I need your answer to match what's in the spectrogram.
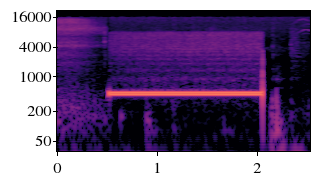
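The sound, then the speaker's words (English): A telephone call being placed: one steady, loud, mid-pitched ring tone holds for about a second and a half, then cuts off with a click and a little faint line noise. “Let's give this person a call and find out how they find farts so hot.”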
